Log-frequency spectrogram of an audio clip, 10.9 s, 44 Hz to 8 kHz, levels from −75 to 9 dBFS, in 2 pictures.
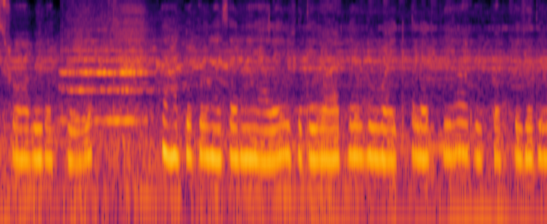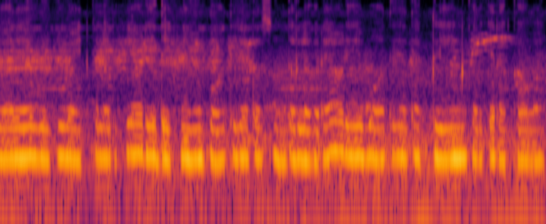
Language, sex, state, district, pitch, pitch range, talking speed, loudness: Bhojpuri, female, Uttar Pradesh, Gorakhpur, 210 Hz, 205-215 Hz, 300 wpm, -14 LUFS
